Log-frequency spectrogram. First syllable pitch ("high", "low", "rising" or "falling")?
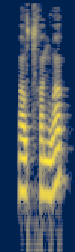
low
